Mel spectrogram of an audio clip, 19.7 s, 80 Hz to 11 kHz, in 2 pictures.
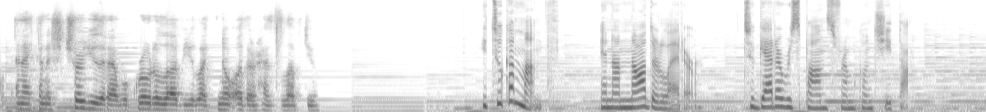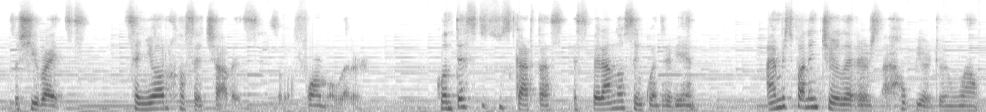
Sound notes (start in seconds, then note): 10.8 Spanish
